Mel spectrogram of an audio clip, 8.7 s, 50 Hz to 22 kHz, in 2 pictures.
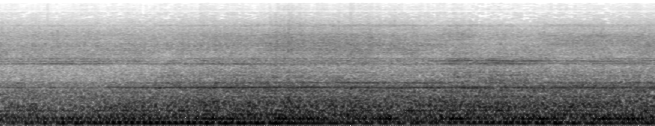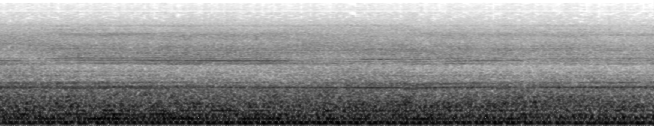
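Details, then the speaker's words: Mower engine cutting 25–30 cm (10–12 in) grass after fixes: loud steady drone holding pitch, no bogging, machine doesn't feel the load; mower deck sounds different, almost electric; normal running under load. "I can't even feel that it is cutting. The machine doesn't feel it. Wow!"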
